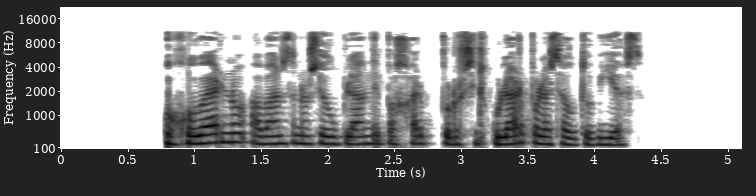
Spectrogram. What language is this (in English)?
Galician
